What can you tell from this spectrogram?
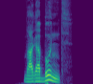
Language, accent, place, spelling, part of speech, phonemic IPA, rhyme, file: German, Germany, Berlin, Vagabund, noun, /vaɡaˈbʊnt/, -ʊnt, De-Vagabund.ogg
- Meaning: vagabond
